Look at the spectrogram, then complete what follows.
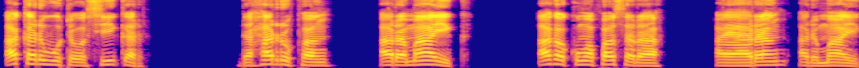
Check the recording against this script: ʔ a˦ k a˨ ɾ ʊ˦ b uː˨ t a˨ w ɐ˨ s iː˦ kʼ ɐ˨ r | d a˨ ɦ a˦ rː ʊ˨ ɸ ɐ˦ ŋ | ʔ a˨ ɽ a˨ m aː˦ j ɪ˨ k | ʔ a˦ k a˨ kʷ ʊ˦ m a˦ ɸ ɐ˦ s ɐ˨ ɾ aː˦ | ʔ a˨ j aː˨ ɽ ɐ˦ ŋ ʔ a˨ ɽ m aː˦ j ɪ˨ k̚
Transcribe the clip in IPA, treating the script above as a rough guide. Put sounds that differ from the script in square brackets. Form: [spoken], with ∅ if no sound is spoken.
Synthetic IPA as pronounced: ʔ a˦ k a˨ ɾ ʊ˦ b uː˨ t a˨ w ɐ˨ s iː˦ kʼ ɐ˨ r | d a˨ ɦ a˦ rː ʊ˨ ɸ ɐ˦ ŋ | ʔ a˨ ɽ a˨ m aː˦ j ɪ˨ k | ʔ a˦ k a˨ kʷ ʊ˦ m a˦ ɸ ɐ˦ s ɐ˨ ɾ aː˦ | ʔ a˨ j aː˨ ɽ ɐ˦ ŋ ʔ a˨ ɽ m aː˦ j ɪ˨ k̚

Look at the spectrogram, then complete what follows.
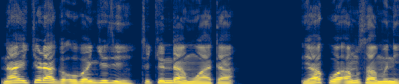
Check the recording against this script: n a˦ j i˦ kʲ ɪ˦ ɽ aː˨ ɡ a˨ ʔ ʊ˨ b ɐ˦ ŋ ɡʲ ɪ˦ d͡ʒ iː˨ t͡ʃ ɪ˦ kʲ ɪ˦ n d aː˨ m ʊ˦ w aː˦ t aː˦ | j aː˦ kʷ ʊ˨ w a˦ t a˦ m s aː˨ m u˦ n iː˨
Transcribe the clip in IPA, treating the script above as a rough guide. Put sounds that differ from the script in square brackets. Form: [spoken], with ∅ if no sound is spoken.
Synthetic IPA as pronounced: n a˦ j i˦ kʲ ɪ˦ ɽ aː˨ ɡ a˨ ʔ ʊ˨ b ɐ˦ ŋ ɡʲ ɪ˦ d͡ʒ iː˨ t͡ʃ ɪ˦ kʲ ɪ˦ n d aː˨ m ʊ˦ w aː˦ t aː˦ | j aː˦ kʷ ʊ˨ w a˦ [ʔ] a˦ m s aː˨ m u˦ n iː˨

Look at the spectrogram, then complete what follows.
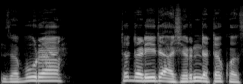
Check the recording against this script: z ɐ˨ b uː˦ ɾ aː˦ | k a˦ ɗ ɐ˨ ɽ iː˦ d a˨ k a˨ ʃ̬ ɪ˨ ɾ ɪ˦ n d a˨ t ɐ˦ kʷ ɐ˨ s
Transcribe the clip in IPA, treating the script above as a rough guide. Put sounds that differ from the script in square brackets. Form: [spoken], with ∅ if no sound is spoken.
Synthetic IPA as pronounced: z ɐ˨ b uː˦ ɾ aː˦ | [t] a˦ ɗ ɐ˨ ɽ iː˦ d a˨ [ʔ] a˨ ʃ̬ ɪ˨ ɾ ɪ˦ n d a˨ t ɐ˦ kʷ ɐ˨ s

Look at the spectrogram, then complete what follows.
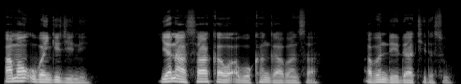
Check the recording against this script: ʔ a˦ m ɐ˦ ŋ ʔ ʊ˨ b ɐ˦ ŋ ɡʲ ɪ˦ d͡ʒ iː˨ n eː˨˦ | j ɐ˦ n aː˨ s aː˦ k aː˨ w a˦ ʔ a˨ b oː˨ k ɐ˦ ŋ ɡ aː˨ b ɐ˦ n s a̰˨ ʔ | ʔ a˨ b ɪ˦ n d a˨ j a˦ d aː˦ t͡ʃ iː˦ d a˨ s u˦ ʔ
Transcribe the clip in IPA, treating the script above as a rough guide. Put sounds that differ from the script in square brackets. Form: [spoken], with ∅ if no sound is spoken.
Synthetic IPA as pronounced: ʔ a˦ m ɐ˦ ŋ ʔ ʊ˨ b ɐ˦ ŋ ɡʲ ɪ˦ d͡ʒ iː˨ n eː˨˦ | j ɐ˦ n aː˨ s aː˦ k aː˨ w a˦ ʔ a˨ b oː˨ k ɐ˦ ŋ ɡ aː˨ b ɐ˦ n s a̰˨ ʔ | ʔ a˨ b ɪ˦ n d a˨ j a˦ d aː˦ t͡ʃ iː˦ d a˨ s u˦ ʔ

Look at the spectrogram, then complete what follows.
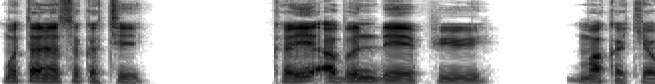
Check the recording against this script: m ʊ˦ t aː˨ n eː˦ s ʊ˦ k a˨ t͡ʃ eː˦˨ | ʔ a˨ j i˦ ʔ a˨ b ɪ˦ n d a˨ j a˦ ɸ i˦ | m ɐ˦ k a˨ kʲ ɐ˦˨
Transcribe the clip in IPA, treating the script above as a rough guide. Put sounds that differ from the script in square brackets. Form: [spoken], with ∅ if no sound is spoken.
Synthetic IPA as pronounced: m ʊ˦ t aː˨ n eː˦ s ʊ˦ k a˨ t͡ʃ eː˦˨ | [k] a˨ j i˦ ʔ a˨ b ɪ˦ n d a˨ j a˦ ɸ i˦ | m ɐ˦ k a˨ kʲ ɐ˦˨

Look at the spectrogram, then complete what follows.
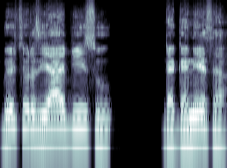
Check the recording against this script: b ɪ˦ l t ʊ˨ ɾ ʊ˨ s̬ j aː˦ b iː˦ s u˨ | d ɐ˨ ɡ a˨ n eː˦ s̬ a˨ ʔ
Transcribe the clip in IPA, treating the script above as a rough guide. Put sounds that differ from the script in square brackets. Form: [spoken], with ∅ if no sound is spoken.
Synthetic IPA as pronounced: b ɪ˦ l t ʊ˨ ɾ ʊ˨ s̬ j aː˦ b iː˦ s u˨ | d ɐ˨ ɡ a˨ n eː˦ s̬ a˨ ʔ

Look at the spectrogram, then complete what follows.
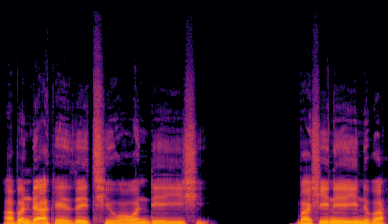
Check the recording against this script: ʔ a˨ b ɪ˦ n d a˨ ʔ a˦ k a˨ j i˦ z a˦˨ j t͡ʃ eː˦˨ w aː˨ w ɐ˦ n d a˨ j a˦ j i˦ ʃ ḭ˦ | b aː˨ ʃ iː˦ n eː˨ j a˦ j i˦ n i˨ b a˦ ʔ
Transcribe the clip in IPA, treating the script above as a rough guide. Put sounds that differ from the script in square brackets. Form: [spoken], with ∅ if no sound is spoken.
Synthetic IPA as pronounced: ʔ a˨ b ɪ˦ n d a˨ ʔ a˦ k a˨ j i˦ z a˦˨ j t͡ʃ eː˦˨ w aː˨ w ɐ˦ n d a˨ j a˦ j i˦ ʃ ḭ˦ | b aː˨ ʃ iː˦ n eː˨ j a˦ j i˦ n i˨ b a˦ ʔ

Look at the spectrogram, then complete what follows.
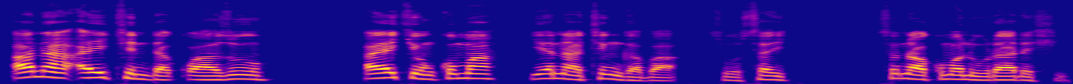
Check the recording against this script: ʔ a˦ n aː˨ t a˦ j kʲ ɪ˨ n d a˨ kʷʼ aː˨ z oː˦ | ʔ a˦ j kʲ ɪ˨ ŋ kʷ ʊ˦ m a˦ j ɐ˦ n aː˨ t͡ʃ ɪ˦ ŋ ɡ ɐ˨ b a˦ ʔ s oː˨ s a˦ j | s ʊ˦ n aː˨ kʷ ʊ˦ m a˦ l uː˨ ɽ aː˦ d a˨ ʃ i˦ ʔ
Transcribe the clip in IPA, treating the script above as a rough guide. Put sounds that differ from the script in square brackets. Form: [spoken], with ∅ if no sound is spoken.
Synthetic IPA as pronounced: ʔ a˦ n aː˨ [ʔ] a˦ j kʲ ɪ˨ n d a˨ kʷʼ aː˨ z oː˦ | ʔ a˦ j kʲ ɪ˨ ŋ kʷ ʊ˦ m a˦ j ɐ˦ n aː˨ t͡ʃ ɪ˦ ŋ ɡ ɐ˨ b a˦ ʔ s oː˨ s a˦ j | s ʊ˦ n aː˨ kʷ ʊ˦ m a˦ l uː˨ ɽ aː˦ d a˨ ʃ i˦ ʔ

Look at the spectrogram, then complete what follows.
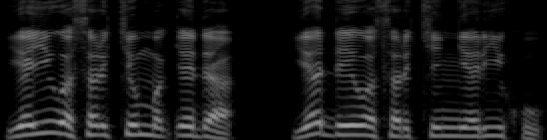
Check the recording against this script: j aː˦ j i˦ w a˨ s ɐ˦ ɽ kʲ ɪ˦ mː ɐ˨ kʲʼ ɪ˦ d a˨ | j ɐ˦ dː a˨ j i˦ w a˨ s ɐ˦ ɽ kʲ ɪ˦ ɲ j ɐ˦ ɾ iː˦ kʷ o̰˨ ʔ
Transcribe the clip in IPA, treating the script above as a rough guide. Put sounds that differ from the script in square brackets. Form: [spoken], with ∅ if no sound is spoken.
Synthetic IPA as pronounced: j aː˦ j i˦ w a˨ s ɐ˦ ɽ kʲ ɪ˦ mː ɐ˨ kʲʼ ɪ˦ d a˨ | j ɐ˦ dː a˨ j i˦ w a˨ s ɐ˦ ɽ kʲ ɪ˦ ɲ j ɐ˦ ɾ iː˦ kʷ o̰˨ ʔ

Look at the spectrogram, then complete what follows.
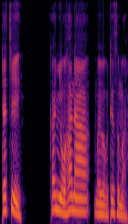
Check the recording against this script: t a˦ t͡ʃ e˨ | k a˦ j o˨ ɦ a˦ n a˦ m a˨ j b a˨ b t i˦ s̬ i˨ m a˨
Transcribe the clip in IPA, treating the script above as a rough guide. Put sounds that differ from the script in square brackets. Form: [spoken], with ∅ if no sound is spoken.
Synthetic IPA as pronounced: t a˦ t͡ʃ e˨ | k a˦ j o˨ ɦ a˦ n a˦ m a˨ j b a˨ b t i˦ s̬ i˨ m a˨

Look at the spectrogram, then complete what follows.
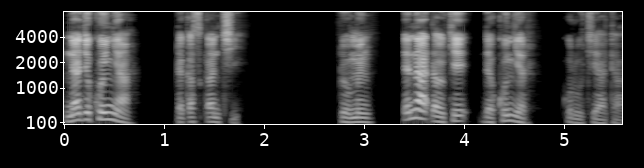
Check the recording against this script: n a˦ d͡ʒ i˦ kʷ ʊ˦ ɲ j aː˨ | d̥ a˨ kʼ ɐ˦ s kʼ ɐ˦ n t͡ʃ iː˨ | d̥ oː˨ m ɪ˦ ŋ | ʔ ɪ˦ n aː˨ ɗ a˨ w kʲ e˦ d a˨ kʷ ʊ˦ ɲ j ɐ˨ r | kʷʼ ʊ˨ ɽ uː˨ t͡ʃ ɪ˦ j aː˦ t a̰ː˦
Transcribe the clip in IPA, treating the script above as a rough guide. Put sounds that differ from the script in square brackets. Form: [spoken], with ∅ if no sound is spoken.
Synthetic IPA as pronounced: n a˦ d͡ʒ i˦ kʷ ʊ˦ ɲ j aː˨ | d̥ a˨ kʼ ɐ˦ s kʼ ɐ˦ n t͡ʃ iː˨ | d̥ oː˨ m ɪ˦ ŋ | ʔ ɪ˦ n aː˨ ɗ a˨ w kʲ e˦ d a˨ kʷ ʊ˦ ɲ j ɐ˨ r | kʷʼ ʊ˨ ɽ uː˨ t͡ʃ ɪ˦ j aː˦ t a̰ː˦

